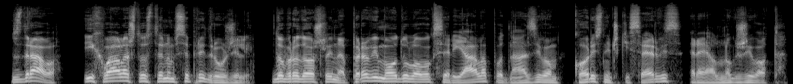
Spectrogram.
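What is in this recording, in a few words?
Serbian Serbia male narrative; serbian voice over talent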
